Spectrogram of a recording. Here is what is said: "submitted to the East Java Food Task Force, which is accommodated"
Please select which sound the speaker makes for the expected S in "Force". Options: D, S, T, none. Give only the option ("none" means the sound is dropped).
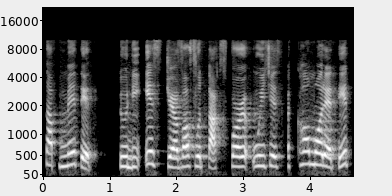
none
